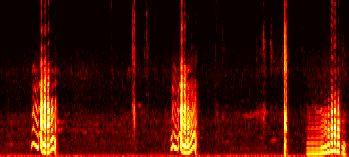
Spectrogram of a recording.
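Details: Female francolin giving loud, grating, looping calls spaced over a second apart, followed by a short tonal note with stacked harmonics, over a low background hum.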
